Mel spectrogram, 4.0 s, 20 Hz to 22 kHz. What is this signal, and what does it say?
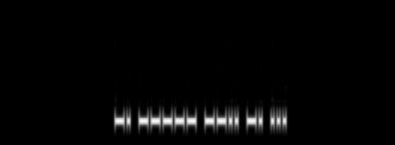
Morse code, heard as a keyed tone, about 37 wpm, 700 Hz. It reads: N0ZNS
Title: USA Call Signs - 5 Characters - 4x Character Spacing - 40wpm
